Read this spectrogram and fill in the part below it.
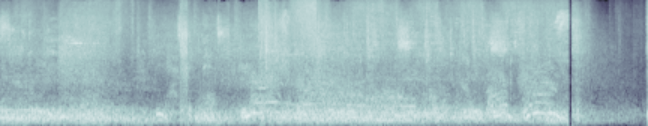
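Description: Fiery explosions crackle and burst in quick succession.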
